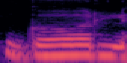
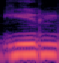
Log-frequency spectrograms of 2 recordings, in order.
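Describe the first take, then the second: First: The vowel sounds like 'uh' as in 'but'. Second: The vowel sounds like 'ih' as in 'bit'. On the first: The speaker calls it right. "ये गर्ल है। यहाँ पे आई जो है वो अ की sound दे रहा है" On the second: The speaker calls it wrong. "ये गिर्ल नहीं है"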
